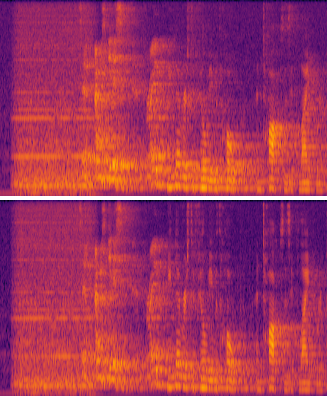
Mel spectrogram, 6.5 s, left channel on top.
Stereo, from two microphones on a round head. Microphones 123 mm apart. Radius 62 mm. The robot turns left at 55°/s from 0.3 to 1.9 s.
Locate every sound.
1.6 s a man speaking: 30° right (ahead or behind), 6.5 m; by 3.2 s 10° right (ahead or behind), 6.5 m
3.3 s a man speaking: 65° right (ahead or behind), 2.5 m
